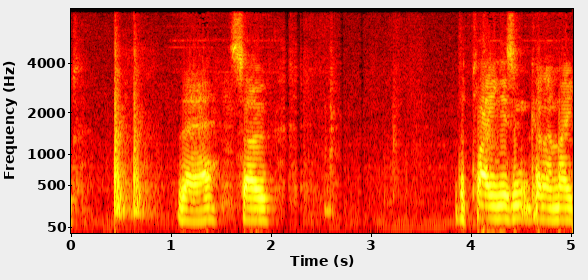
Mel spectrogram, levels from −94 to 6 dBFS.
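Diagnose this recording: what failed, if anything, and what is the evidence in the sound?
Short concealed packet loss in the network and jitter-buffer stage causes brief smears at 2.14–2.20 s, 2.26–2.31 s, 2.31–2.35 s, 2.71–2.74 s and 2.90–2.94 s. Each is a 20 or 40 ms hole the decoder bridged by extending the preceding sound. A spectrogram shows stretched, too-steady patches ending in visible seams.

Hard clipping, overdriven by about 9 dB, runs from 3.91 s to the end, likely at a converter or sample-format stage. The waveform shows flat-topped peaks, heard as harsh fuzz. The spectrogram shows vertical harmonic smears filling the band up to the G.722 path's 8 kHz ceiling.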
